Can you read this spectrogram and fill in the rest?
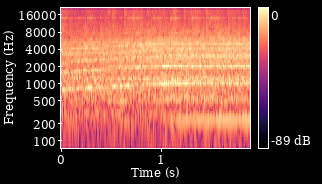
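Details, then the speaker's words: Rebuilt Bridgeport milling machine, spindle in low range stepping from 60 through 110, 190 toward 260 RPM: low, smooth gear hum rising gently with speed, no clicks or grinding; normal, quiet spindle operation. "So we're now in low range. It's just as quiet in low."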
